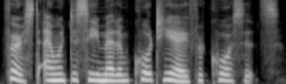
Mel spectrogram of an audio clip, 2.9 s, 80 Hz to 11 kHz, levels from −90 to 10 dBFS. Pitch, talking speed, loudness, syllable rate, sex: 235 Hz, 190 wpm, -15 LUFS, 4.4 syllables/s, female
